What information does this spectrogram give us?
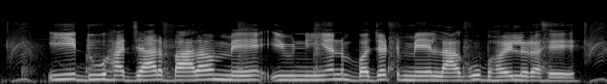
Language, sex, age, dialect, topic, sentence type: Bhojpuri, male, <18, Southern / Standard, agriculture, statement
